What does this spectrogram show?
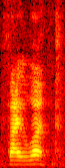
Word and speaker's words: silent: Our next syllable, lent, is our thinking syllable. We have to think lent, but we usually say lunt, silent.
